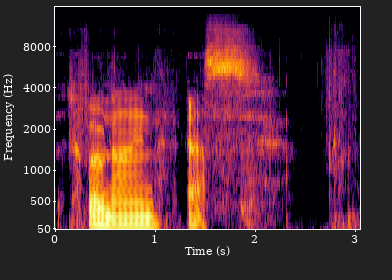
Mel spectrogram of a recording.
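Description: Plastic bubble wrap crinkles as it is pulled away.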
